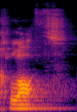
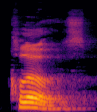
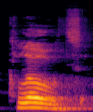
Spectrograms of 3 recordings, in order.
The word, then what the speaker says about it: clothes: well first of all this word is not cloths when we say clothes the th in the middle can often be silent close but it's not wrong if you say these letters with a the sound clothes that's also correct in some words people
